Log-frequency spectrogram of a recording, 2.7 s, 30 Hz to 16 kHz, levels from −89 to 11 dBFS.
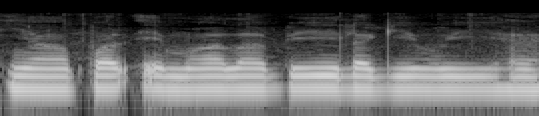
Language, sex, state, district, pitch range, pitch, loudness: Hindi, male, Uttar Pradesh, Shamli, 130-135 Hz, 130 Hz, -14 LUFS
